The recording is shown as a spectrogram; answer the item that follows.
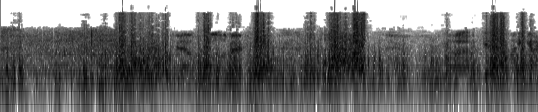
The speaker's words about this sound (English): Fucking windy as hell out here. Harsh wastelands of Canada here.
